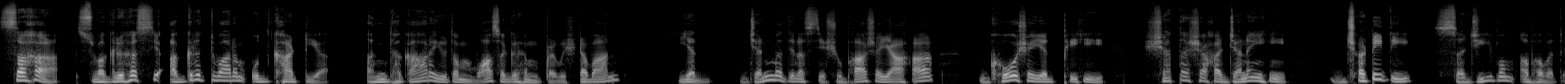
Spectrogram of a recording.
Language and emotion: Sanskrit, surprised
